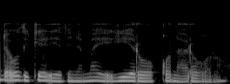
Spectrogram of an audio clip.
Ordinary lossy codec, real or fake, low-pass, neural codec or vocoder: none; real; none; none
